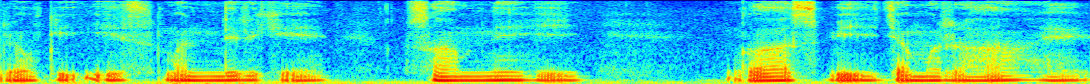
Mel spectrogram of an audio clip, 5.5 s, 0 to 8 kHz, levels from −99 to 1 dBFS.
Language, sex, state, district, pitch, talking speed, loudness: Hindi, male, Uttar Pradesh, Saharanpur, 130 Hz, 120 wpm, -17 LUFS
